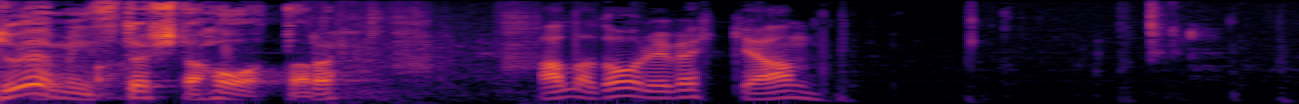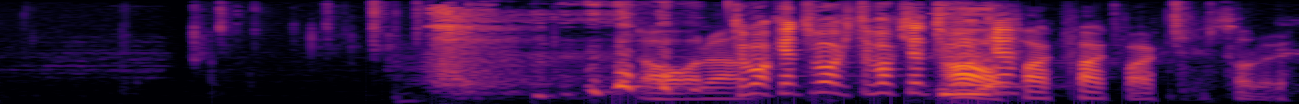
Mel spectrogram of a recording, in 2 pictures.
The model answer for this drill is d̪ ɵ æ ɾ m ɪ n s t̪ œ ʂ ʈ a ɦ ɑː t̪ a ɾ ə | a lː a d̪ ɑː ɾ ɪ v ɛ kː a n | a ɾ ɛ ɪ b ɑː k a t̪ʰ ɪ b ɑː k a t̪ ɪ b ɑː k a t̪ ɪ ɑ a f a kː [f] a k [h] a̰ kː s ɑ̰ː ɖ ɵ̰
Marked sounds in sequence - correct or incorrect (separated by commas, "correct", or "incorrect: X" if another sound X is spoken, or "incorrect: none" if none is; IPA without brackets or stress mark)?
correct, incorrect: f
